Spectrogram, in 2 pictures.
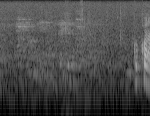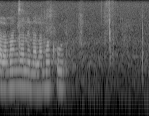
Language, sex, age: Swati, female, 23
